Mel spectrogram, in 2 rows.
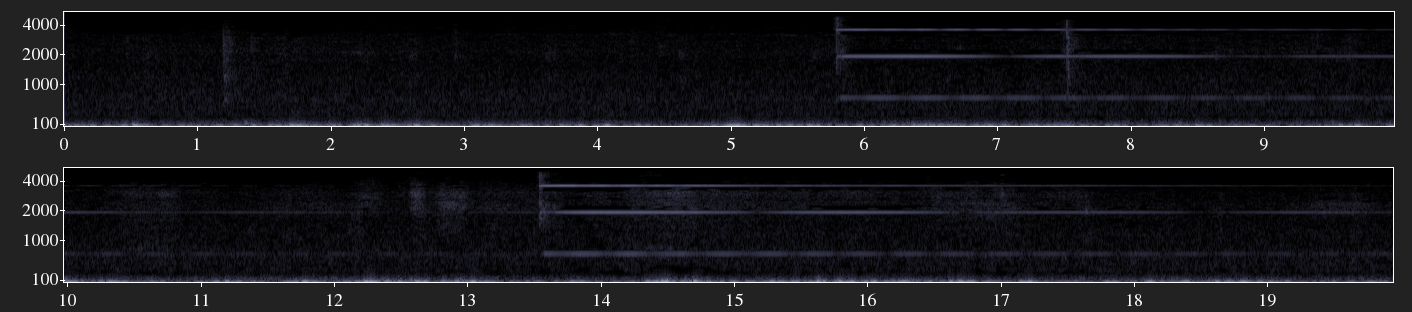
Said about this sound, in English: We'll now ring the gong 3 times. When the gong finishes for the 3rd time, open your eyes and come out of the meditation.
